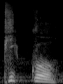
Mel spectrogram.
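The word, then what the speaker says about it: bhikkhu: 깎고 출가하신 스님을 우리가 비구라고 부릅니다 뭐라고 부른다 비구 비구라고 불러요 저쪽 이제 원래 발음을 비꾸라고 한다고 합니다 빗구 뭐라고요 발음 잘 해야 돼요이 빛구의 뜻이 걸식하는 자란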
